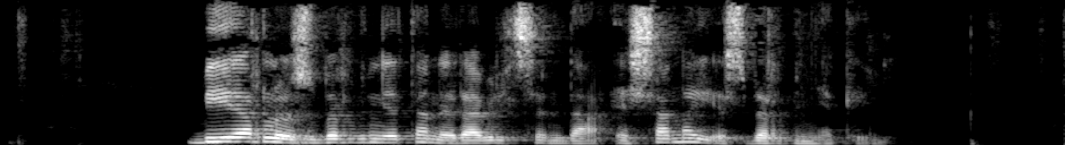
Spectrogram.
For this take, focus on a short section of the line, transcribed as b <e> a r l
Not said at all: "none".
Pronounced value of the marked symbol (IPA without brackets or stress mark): i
